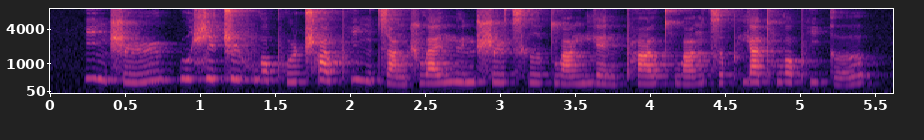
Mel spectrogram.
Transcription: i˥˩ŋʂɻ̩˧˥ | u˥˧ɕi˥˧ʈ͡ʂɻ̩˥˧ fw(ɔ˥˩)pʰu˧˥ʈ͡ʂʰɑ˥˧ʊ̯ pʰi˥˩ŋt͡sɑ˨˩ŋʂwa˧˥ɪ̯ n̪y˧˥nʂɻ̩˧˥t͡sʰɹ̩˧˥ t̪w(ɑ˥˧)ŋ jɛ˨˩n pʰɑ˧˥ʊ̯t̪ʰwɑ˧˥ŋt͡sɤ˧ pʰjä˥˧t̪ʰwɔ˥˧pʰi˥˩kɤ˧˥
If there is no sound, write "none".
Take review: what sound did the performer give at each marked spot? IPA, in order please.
ɔ˥˩, ɑ˧˥

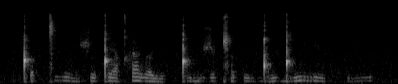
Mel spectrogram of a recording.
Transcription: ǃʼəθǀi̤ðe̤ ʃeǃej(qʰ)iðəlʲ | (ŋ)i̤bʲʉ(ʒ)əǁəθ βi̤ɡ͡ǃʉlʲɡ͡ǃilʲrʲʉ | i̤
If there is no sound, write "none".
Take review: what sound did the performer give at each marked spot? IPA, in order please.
qʰ, ǃ, ʒ

